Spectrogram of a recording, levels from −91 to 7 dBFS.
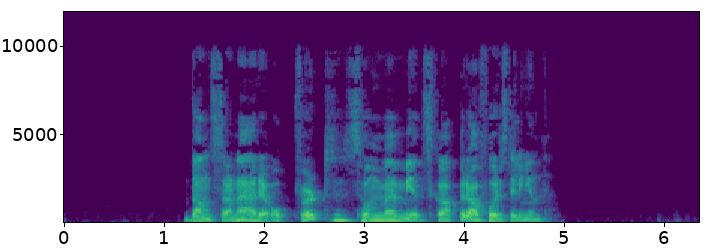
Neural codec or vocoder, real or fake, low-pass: none; real; 9.9 kHz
